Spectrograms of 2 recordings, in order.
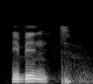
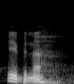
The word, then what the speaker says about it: ابنة: قال ابن منظور رحمه الله تعالى قال: ويقولون ابنت بكسر الباء مع همزة الوصل، وهو من أقبح الأوهام وأفحش اللحن، لأن همزة الوصل لا تدخل على متحرك، وإنما جتنبت للساكن ليتوصل بإدخالها عليه إلى افتتاح النطق به. والصواب أن يقال فيها ابنة أو بنت.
